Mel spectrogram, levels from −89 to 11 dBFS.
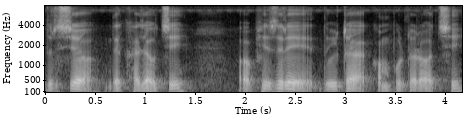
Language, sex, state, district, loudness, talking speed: Odia, male, Odisha, Malkangiri, -19 LUFS, 100 wpm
